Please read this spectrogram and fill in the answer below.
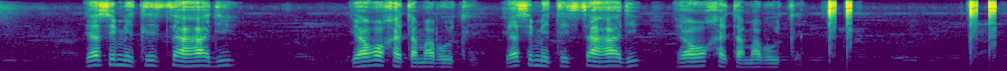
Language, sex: Southern Sotho, male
